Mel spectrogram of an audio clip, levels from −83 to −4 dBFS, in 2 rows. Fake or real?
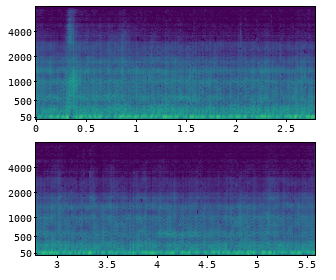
fake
